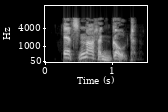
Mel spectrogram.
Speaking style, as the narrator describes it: the hermit said crossly

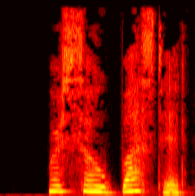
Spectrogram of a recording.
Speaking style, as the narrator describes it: she whispered, nervous and still half asleep

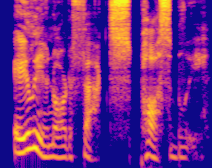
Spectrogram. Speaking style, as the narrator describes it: murmured Skip with ill-suppressed excitement

